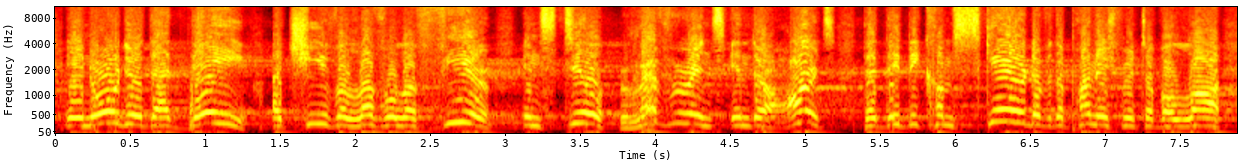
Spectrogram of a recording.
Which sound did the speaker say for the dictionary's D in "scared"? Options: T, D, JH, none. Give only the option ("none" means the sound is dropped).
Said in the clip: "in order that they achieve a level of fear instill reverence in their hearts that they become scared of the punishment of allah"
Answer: D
